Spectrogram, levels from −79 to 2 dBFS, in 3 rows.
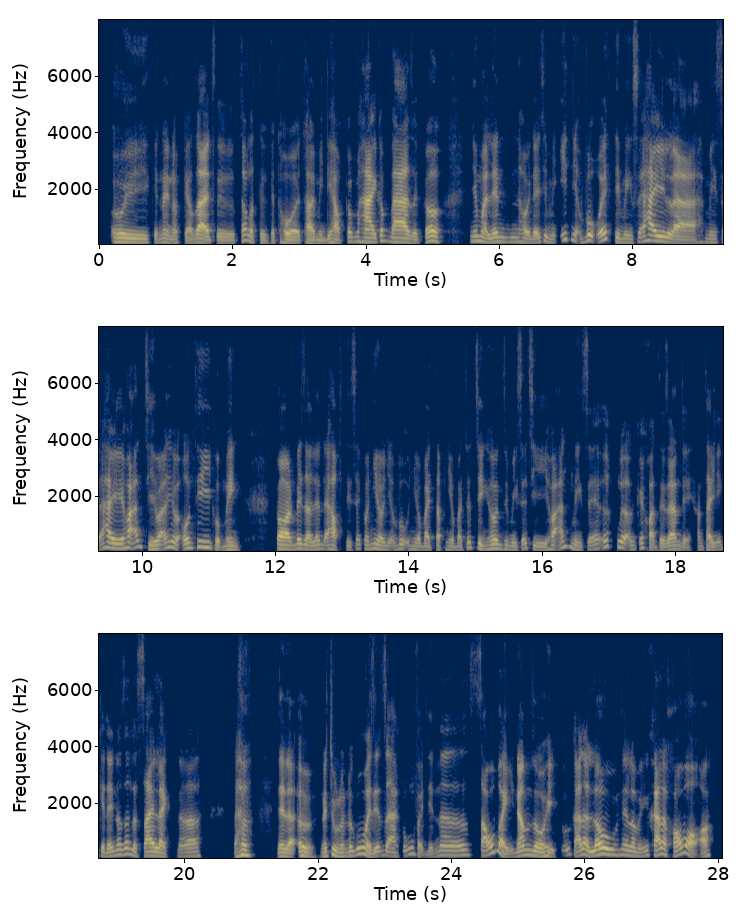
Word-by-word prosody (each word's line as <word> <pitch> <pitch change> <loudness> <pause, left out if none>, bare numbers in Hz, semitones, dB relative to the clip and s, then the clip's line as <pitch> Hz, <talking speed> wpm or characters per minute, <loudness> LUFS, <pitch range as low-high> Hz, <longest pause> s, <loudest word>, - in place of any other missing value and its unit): Ôi, 135 -4 +1
cái 120 - -6
này 140 0 -3
nó 115 +2 -4
kéo 105 - -3
dài 135 -5 +7
từ 105 -2 -4
chắc 195 - -1
là - - -1
từ 105 -4 -7
cái 110 - -6
thời 110 -6 +1
thời 110 -2 +1
mình 100 -1 -7
đi 125 - -3
học 130 - -1
cấp 160 -1 -3
2, 145 -2 +6
cấp 185 +4 -3
3 140 -2 +6
rồi 110 -2 -4
cơ. 175 -3 +5 0.5
Nhưng 175 +1 -3
mà 135 - +2
lên 150 +1 -2
hồi 130 - -1
đấy 120 +2 -1
thì 175 - -3
mình 125 -3 -10
ít 220 +2 -7
nhiệm 125 - -6
vụ 200 +2 +3
ấy, 235 - +2
thì 145 - -2
mình 125 -2 -7
sẽ 155 - -2
hay 180 -4 +5
là 110 -6 +2
mình 125 -2 -10
sẽ 140 - -6
hay 170 -4 +4
hoãn 195 +4 +2
trì 140 -8 -3
hoãn 145 +6 +1
như 200 - +1
là - - 0
ôn 170 +4 -1
thi 200 0 -2
của - - -2
mình. 120 +2 -4 0.5
Còn 140 -2 +5
bây 160 +1 +1
giờ 150 - +1
lên 145 +4 -4
đại 135 0 -1
học - - +1
thì 120 -3 -10
sẽ 155 - -9
có 150 -1 -8
nhiều 150 -3 -2
nhiệm 120 -1 -9
vụ, 155 - -5
nhiều 125 -1 -8
bài 115 0 -3
tập, 120 +1 -5
nhiều 115 -2 -8
bài 115 0 -6
thuyết 180 - -5
trình 130 - -2
hơn, 150 +2 -1
thì 140 - -7
mình 120 -1 -8
sẽ 150 - -5
trì 115 -8 -7
hoãn, 180 +10 -2
mình 135 - -7
sẽ 135 +7 -7
ước 220 +4 -7
lượng 135 -9 -2
cái 175 +4 -7
khoảng - - -3
thời 115 -2 -4
gian 130 +2 +1
để 90 - -9
hoàn 115 -1 -12
thành 115 -1 -1
những 130 +2 -10
cái 150 -2 -2
đấy, 135 +3 +1
nó 180 +3 -2
rất 210 +2 -2
là - - -2
sai 145 0 +4
lệch. 135 -3 +3
Nó 140 +4 -3 0.5
đó, - - -4 0.6
nên 130 +1 +2
là 120 -2 +5
ừ, 145 -5 +2
nói 140 +2 -1
chung 160 -6 +1
là 130 - -2
nó 150 +4 -3
cũng 215 +2 +1
phải - - +4
diễn 150 +4 -2
ra, 135 -5 0
cũng 165 - -8
phải - - -5
đến, 105 +9 -10
a, - - 0 0.4
6-7 180 - +1
năm 165 +4 +4
rồi. 140 -5 +2
Cũng 175 +4 -11
khá 205 - +1
là 195 - +4
lâu, 185 +3 +5
nên 180 -2 -3
là 155 - +1
mình 135 -2 -6
cũng 165 - -7
khá - - +6
là - - +3
khó - - +1
bỏ. - - +2
140 Hz, 270 wpm, -22 LUFS, 125-165 Hz, 0.6 s, dài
